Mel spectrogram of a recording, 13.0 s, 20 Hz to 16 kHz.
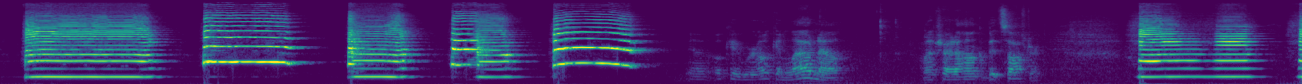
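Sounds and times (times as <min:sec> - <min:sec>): clarinet honking: 0:00.2 - 0:06.6, 0:11.3 - 0:13.0.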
